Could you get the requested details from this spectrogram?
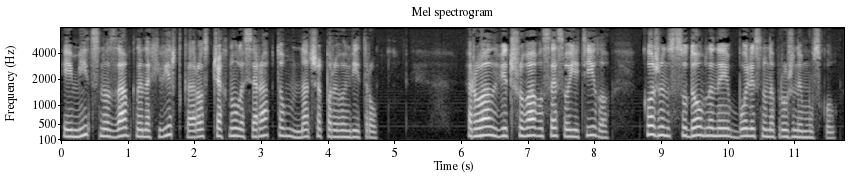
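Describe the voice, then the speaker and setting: Dark-toned audiobook narrator. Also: medium pitch, no room sound. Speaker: audiobook reader.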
